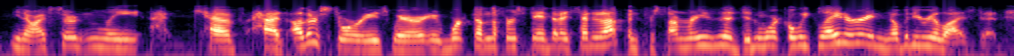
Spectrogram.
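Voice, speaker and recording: A woman presenting a webinar in a relaxed, conversational way, dropping "um" into nearly every sentence. Her voice sits at a middle pitch. The audio is dry and slightly dull, like a typical online webinar recording. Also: no room sound. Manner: conversational, frequent "um" fillers.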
